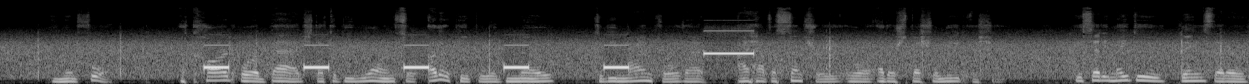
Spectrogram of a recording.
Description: Radio time signal (five pips and a higher one, as on Chinese radio), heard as pips, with static crashes and speech in English.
